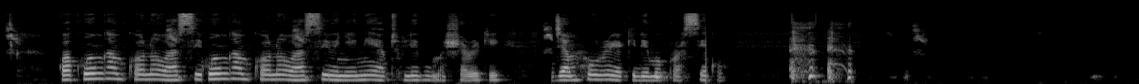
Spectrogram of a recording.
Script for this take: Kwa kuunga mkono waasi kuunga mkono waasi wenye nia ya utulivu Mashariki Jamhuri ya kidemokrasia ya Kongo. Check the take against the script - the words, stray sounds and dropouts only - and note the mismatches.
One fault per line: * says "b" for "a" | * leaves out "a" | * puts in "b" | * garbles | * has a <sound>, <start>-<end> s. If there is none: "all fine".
* has a cough, 7.9-8.6 s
